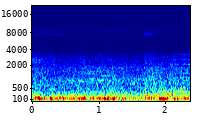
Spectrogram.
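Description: A steady low rumble of motor vehicle traffic.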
